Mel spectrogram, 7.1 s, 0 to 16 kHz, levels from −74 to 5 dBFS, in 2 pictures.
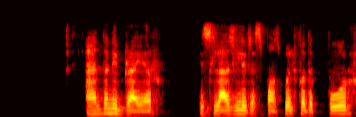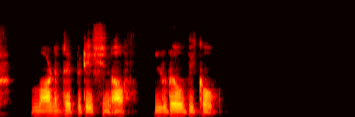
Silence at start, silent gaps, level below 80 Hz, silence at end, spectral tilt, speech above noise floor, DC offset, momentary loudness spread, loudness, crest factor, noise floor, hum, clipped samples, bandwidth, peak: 0.65 s; none; -72 dBFS; 1.4 s; -4.5 dB/octave; 64 dB; under 0.1%; 9 LU; -25 LUFS; 22 dB; -88 dBFS; none; under 0.1%; 8 kHz; -4 dBFS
